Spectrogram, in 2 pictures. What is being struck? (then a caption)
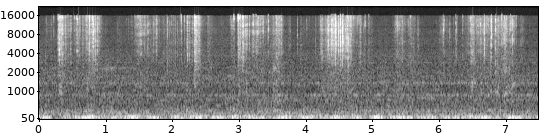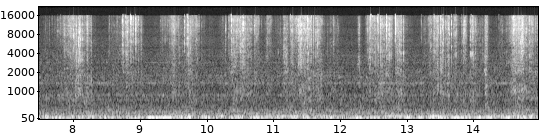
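Woven plastic mesh bag. Long nails scratch along the lower edge and surface of an empty, flat yellow woven plastic mesh tote bag lying on carpet. The result is repeated bursts of bright, crackly rasping and rustling over a steady low hum, all at a quiet level.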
